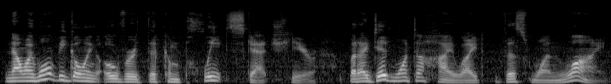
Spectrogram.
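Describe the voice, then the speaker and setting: A man's voice: mid-range voice, very animated, unhurried, a little mellow. A man narrating a scripted technical tutorial as an instructor, explaining things methodically in carefully phrased steps. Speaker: instructor and host of an electronics tutorial series.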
